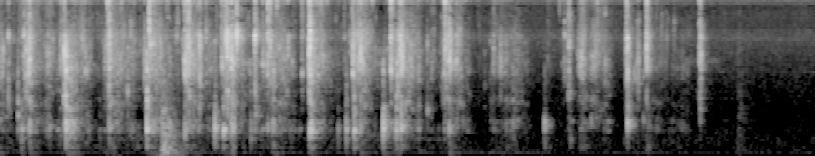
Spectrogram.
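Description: A bare hand squeezing and mixing raw egg into marinated chicken pieces in a bowl: irregular wet squelches and clicks. They thin out after about five seconds and stop near the end.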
